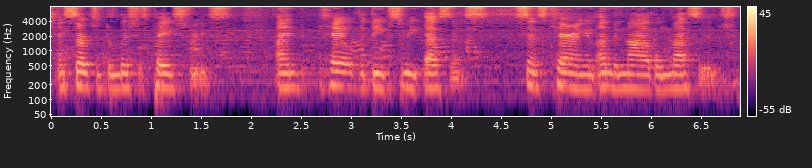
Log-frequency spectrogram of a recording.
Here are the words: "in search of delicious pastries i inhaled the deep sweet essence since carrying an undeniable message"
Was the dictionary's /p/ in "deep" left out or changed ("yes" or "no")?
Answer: no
